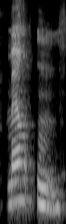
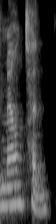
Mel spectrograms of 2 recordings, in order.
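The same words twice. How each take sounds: First: The middle t sound is nearly dropped. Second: The middle t sound is clearly pronounced. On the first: This is how many Americans say it. "Mountain is more for America. ... The T is nearly gone" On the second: This is how it is said here. "But here is mountain"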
